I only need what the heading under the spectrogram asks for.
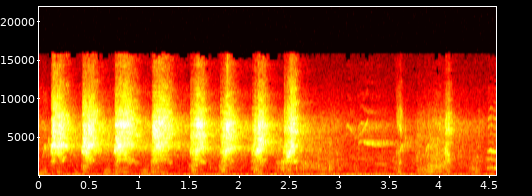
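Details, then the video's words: Newborn baby monkey crying while its mother does not care for it: eight harsh, high squealing cries in a steady run of about three per second, then fading to quieter faint sounds. "Newborn baby monkey crying when mom not care on him"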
